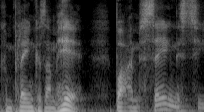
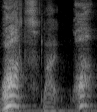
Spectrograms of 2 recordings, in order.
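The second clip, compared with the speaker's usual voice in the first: mum's pitch jumps high, then the second what drops to a breathy whisper; shocked mum; 13 semitones higher, much slower than usual. Retold or imitated. Mum hearing her son refused Vogue, stunned gasp of disbelief. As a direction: play the mum stunned the boy turned Vogue down. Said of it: "she went mad".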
